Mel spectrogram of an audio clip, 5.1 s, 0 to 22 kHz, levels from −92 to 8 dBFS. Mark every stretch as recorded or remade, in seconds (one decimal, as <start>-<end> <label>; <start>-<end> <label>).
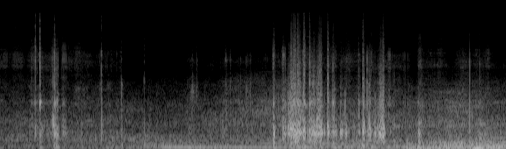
0.0-4.1 recorded; 4.1-5.1 remade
